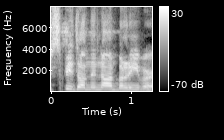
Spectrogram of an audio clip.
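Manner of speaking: fake meme creature voice. Retelling a VR chat scene, imitating Ugandan Knuckles players. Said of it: "they're like".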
